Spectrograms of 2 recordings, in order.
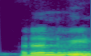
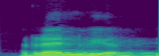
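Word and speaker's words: Ranvier: है nodes of रेनवेयर रणवीर नहीं रनवीर spelling वैसी है रणवीर सिंह से याद रख लेना नोट्स ऑफ रनवीर ठीक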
